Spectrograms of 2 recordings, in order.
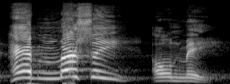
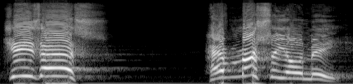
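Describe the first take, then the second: First: High, loud, drawn-out call; crying out. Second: Full high-pitched shout for help; screaming. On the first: Blind man to passing Jesus, crying out. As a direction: call out slowly for mercy. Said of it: "he begins to, to cry out". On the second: Blind man to Jesus over the crowd, screaming. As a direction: scream it as loud as possible. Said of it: "as loud as he can possibly scream". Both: Retold or imitated.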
